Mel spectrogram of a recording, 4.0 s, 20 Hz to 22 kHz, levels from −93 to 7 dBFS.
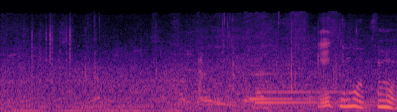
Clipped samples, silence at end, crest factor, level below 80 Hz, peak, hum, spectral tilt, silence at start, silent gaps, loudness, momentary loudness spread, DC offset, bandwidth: under 0.1%; 0 s; 20 dB; -50 dBFS; -14 dBFS; none; -5.5 dB/octave; 0 s; none; -36 LUFS; 12 LU; under 0.1%; 14.5 kHz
